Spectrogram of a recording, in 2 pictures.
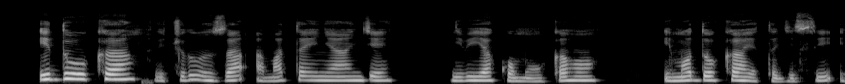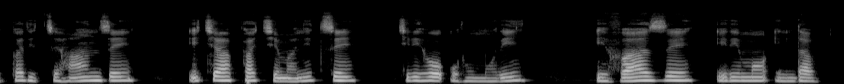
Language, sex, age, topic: Kinyarwanda, female, 36-49, finance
